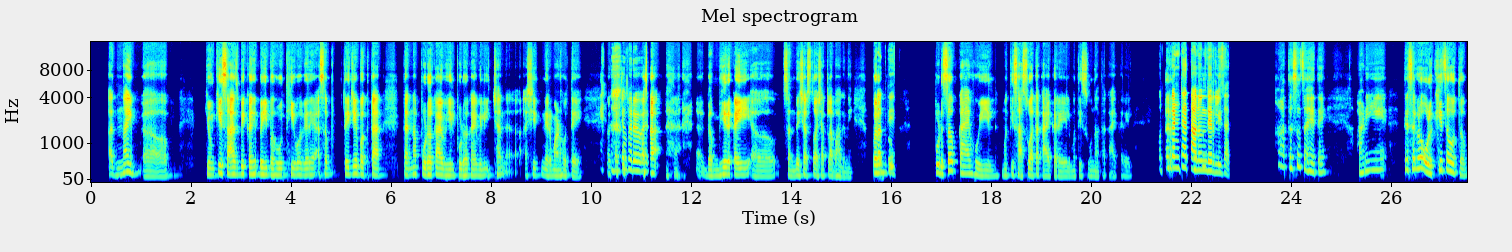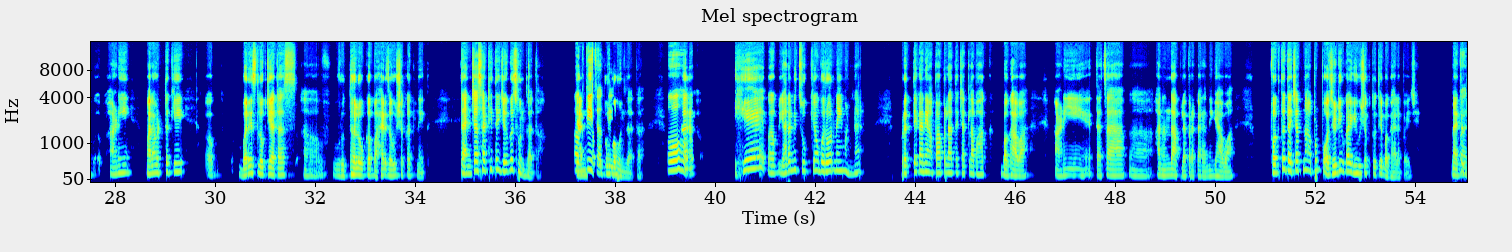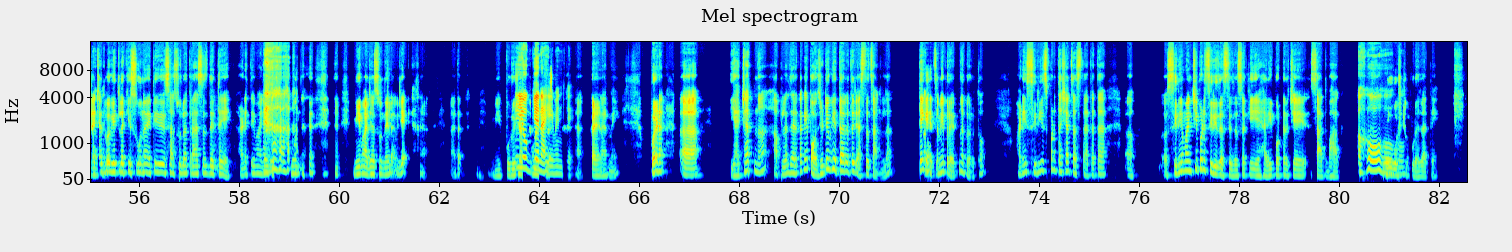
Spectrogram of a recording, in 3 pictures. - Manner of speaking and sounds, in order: other noise; chuckle; tapping; chuckle; other background noise; chuckle; in English: "सीरीज"; in English: "सीरीज"
- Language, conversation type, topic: Marathi, podcast, कोणत्या प्रकारचे चित्रपट किंवा मालिका पाहिल्यावर तुम्हाला असा अनुभव येतो की तुम्ही अक्खं जग विसरून जाता?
